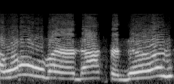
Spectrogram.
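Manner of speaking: put-on hillbilly accent voice. Debbie, asked to say hello to dr. doug, greets him in her hillbilly voice. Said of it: "she's got her hillbilly voice".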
